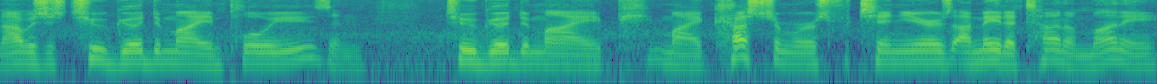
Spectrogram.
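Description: The sound is dry with no echo, over light background noise. Pitch variation is ordinary. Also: man. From Oklahoma. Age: 40s. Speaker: vlogger. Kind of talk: rant. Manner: animated. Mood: agitated, aggrieved. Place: street. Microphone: earbuds.

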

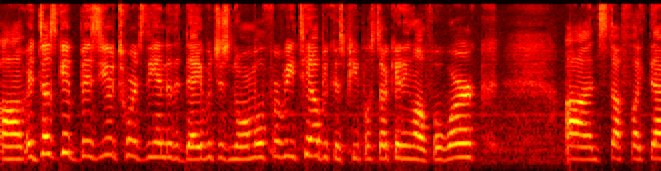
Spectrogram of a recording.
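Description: Fairly even intonation at a fairly quick pace. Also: woman. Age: 20s. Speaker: vlogger and retail store employee. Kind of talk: casual vlog monologue. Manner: hesitant, many filler words. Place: home room. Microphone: webcam.

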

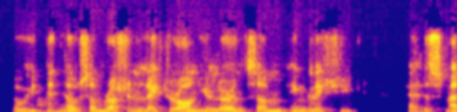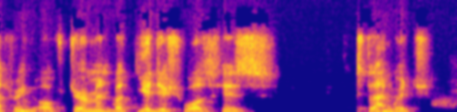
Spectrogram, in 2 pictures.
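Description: A fairly high-pitched, somewhat breathy male voice at a fairly slow pace, with fairly even intonation. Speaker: historian and former government spokesman. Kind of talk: lecture.

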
